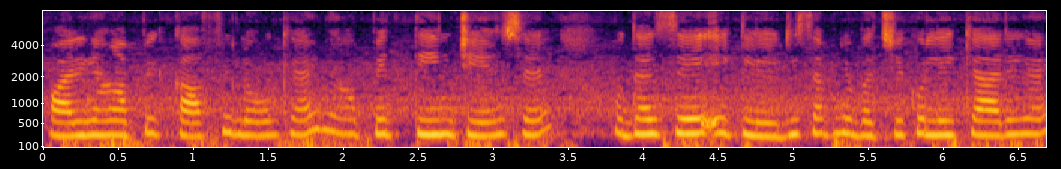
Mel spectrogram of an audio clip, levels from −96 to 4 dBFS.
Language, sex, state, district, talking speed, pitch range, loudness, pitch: Hindi, female, Bihar, West Champaran, 205 wpm, 275-295 Hz, -15 LUFS, 285 Hz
